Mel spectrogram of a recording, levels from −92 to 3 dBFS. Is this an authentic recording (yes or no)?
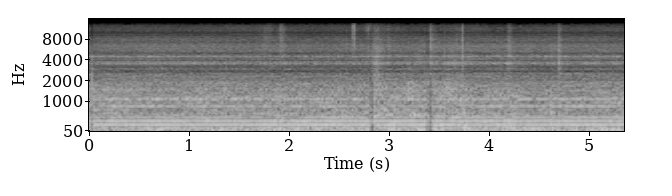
no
